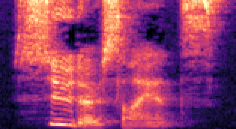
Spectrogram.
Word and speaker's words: pseudoscience: Well, we don't pronounce P if it comes at the beginning of a word before an S. For example, pseudoscience, psychiatrist, psychic, psychology.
